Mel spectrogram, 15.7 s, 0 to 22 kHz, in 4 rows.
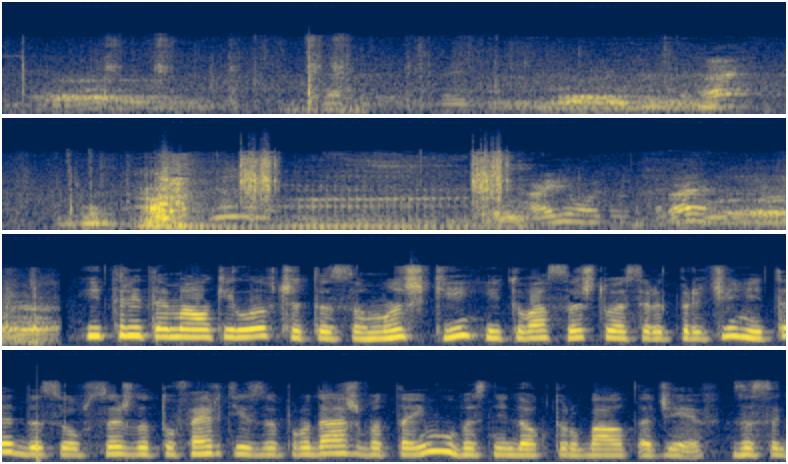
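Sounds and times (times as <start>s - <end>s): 
lioness roaring and growling: 0.0s - 6.6s, 7.3s - 8.2s
murmuring: 0.0s - 8.2s
camera shutter clicks: 6.2s - 6.6s
speech: 6.6s - 15.6s.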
